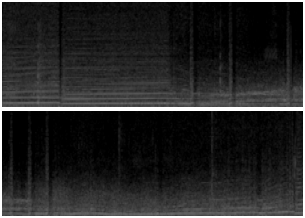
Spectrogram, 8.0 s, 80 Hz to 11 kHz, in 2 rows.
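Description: Race car engine in Gran Turismo 6 on the Nürburgring, revving high and shifting through gears, pitch falling and climbing steadily as it works through corners, loud and continuous throughout.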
